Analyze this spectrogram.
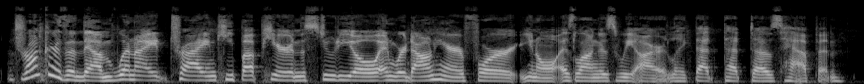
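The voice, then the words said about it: Strong Minnesotan accent. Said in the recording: “Quite a Minnesotan a, no. accent, though ... how Minnesotan she sounds ... You're just so Minnesotan”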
